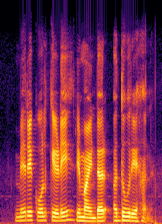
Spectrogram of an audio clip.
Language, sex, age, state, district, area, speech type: Punjabi, male, 18-30, Punjab, Rupnagar, rural, read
